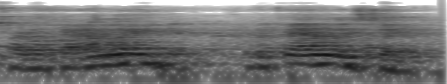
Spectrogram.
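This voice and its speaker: A man's voice: a little high, a little fast, dark tone. A middle-aged Canadian man doing a folksy, rambling stand-up comedy routine, often checking in with the crowd. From Alberta, Canada. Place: live comedy venue indoors. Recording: very echoey room, far from mic.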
